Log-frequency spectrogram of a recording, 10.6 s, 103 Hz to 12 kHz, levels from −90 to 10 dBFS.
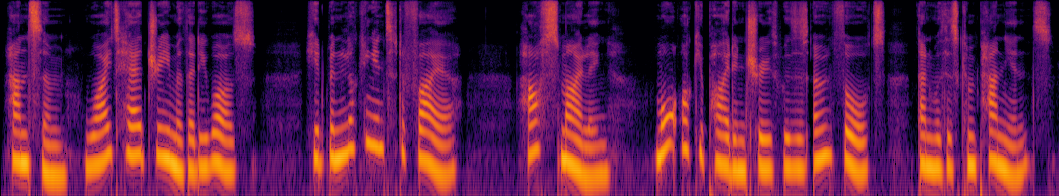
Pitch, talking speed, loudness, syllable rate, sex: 230 Hz, 155 wpm, -17 LUFS, 4.8 syllables/s, female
